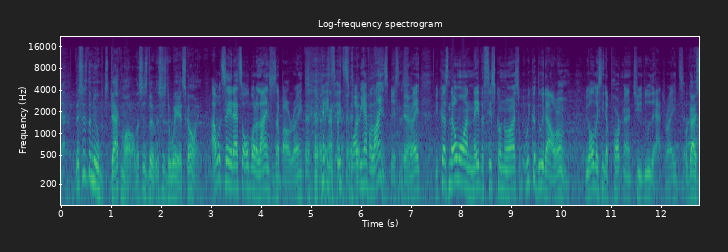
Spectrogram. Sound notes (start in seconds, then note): 4.9 laughing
